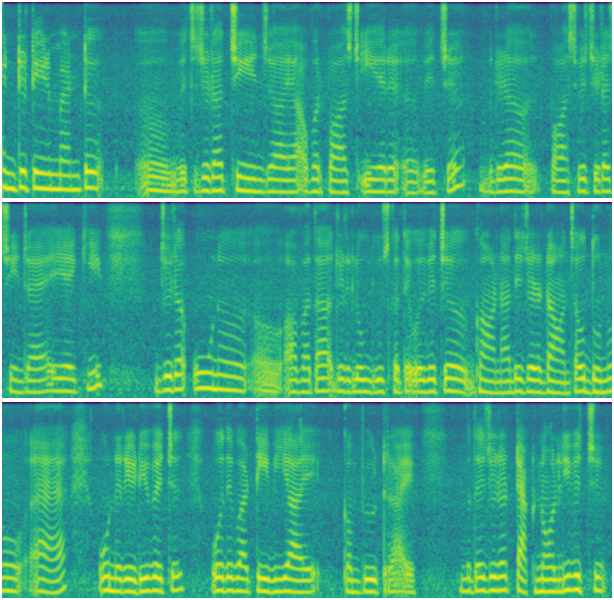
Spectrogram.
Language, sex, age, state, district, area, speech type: Dogri, female, 18-30, Jammu and Kashmir, Reasi, rural, spontaneous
